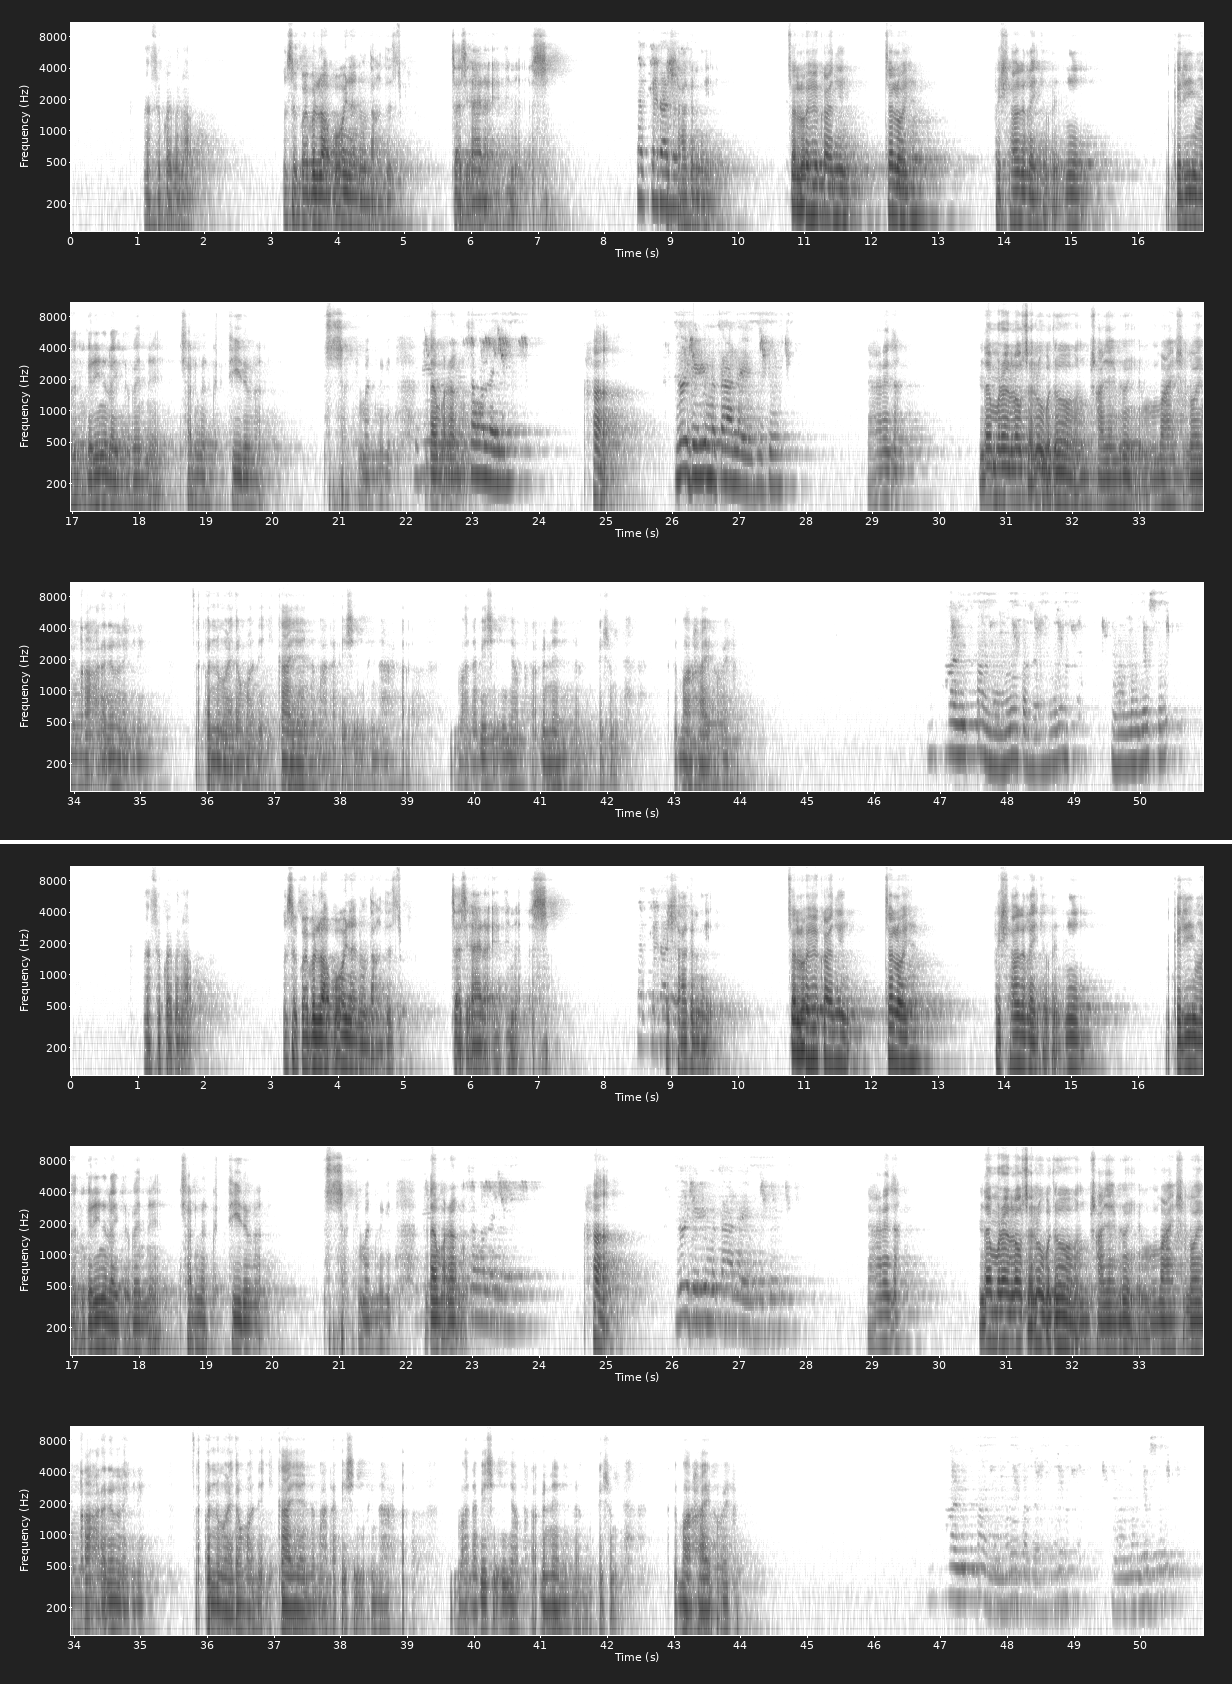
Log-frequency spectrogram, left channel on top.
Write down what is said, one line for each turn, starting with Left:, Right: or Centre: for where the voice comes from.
Right: ꯉꯁꯨꯛ ꯀꯣꯏꯕ ꯂꯥꯛꯄ ꯑꯁꯨꯛ <unintelligible> ꯀꯣꯏꯕ ꯂꯥꯛꯄ ꯑꯣꯏꯅ ꯅꯨꯡꯗꯥꯡꯗꯁꯨ ꯆꯠꯁꯤ ꯍꯥꯏꯔꯛꯑꯦ ꯑꯩꯅ ꯑꯁ
Left: ꯆꯠꯀꯦꯔ
Right: ꯄꯩꯁꯥꯒ
Left: ꯑꯗꯨꯝ
Right: ꯂꯩ ꯆꯠꯂꯣꯏꯍ‌ꯦ ꯀꯥꯏꯗꯩ ꯆꯠꯂꯣꯍꯦ ꯄꯩꯁꯥꯒ ꯂꯩꯇꯕꯅꯦ ꯒꯥꯔꯤ ꯒꯥꯔꯤꯅ ꯂꯩꯇꯕꯅꯦ ꯁꯛꯅ ꯈꯨꯊꯤꯗꯨꯒ ꯁ ꯃꯕ
Left: ꯒꯥꯔꯤ
Right: ꯃꯔ
Left: ꯃꯆꯥ ꯂꯩ
Right: ꯍꯥ <unintelligible>
Left: ꯅꯣꯏ ꯒꯔꯤ ꯃꯆꯥ ꯂꯩꯗꯨꯗꯤ
Right: ꯌꯥꯔ‌ꯦꯗ ꯍꯟꯗꯛ ꯃꯔꯛ ꯂꯧ ꯆꯠꯂꯨꯕꯗꯣ ꯅꯨꯡꯁꯥ ꯌꯥꯏꯕꯗ ꯃꯥꯏꯁꯤ ꯂꯣꯏ ꯀꯥꯔꯒ ꯂꯩꯕꯅ‌ꯦ ꯆꯠꯄ ꯅꯨꯡꯉꯥꯏꯗꯧ ꯃꯥꯥꯟꯗ‌ꯦ ꯏꯀꯥꯏꯌ‌ꯦꯅ ꯃꯅ ꯃꯥꯃꯥꯟꯅꯕꯤꯁꯤꯡ <unintelligible> ꯑꯣꯏꯅ ꯍꯥꯏ ꯏꯃꯥꯟꯅꯕꯤꯁꯤꯡꯗꯤ ꯌꯥꯝ ꯐꯕꯅꯦ ꯅ ꯑꯃ ꯀꯩꯁꯨꯝ ꯑꯗꯨꯃ ꯍꯥꯏꯈ꯭ꯔꯣꯏ
Left: <unintelligible> ꯑꯃꯒꯁꯨ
